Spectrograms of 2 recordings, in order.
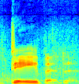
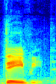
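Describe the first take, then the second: First: David ending on a clear, firm D; David, both D sounds equal; strong final D. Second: David with the last D dropped, sounding like Davi; dropped final D. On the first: Shown as a demonstration. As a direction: sound the last D of David fully. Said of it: "an example of my name". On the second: Retold or imitated. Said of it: "heard people calling me".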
